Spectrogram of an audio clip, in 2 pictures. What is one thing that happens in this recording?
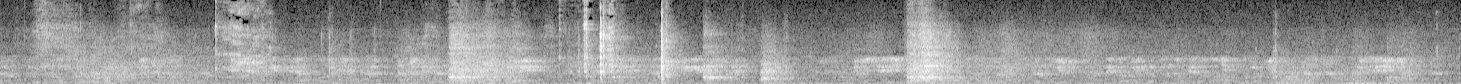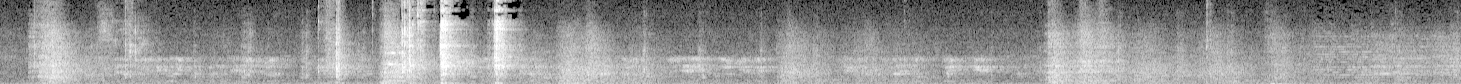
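A man chews and slurps food up close.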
